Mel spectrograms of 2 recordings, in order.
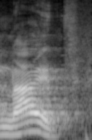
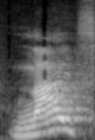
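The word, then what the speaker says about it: knight: letra n apenas tan tan letra k em night essa é outra palavra que por não ser igualzinho na 100k nights em cá é noite agora night mesma pronúncia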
